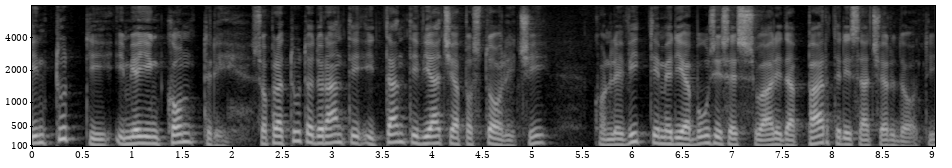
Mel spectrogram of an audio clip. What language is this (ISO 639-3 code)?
ita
